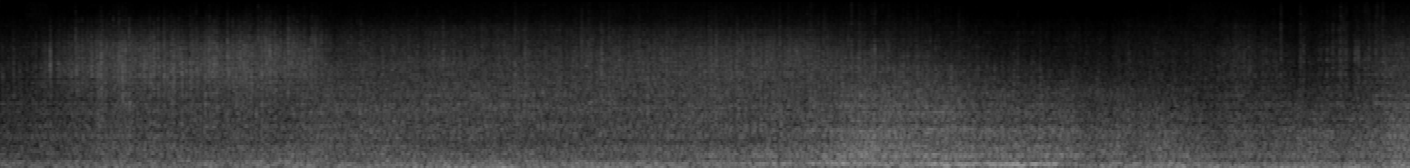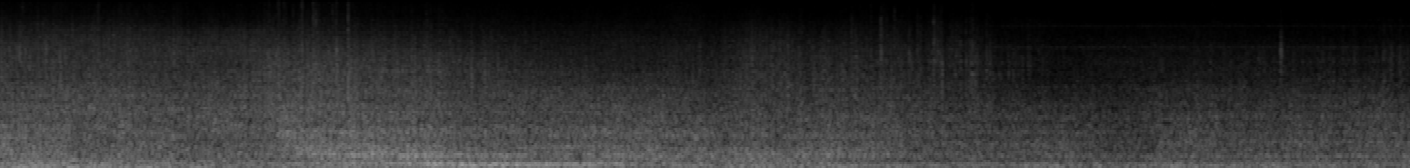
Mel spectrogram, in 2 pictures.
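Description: Automatic tunnel car wash heard from inside the car: water spray and suds pelting the windshield and body, with a low rumble underneath. The noise swells louder twice, about a third of the way in and again past halfway.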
